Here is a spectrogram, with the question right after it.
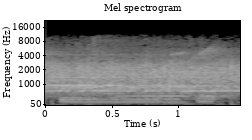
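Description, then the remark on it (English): A dense wash of audience applause for a choir, many hands clapping at once in a steady, loud roar, with faint tonal voices or cheering sustained underneath. “Clap for your choir.”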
